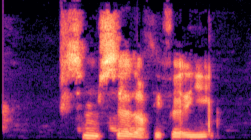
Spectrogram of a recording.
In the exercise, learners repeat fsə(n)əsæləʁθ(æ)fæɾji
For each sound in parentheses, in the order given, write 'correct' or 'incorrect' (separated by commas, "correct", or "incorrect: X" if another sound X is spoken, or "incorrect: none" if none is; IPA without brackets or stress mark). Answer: incorrect: m, incorrect: i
